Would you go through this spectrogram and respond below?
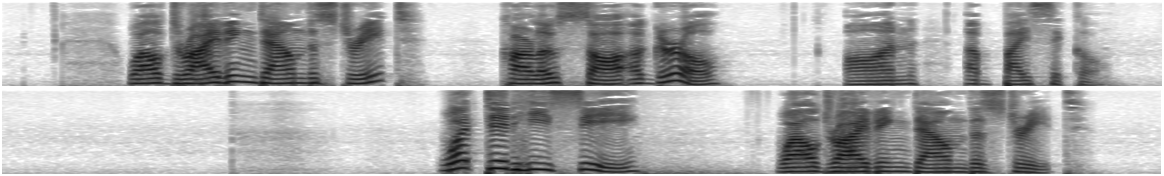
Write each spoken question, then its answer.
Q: What did he see while driving down the street?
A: He saw a girl on a bicycle while driving down the street.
